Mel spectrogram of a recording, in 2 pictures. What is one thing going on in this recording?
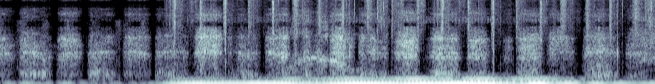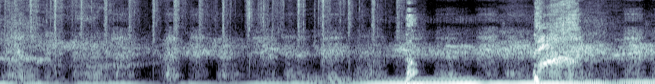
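Zombies groan and moan nearby.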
